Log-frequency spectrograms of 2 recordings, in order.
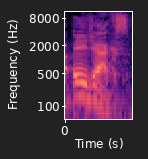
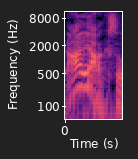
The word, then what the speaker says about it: Ajax: 如果你家里有那个什么洗碗的什么的，对，他有一个著名的品牌叫 Ajax，就是说我力大无比。但是在荷兰语里面呢，同样的这个字它不念 Ajax，它念 Ajax，所以这一点呢，如果你要是听到新闻报道的时候，你觉得奇怪，哎，是 Ajax 怎么变 Ajax 了？对，这是人家荷兰语的这个发音。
